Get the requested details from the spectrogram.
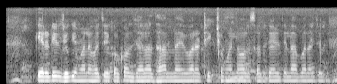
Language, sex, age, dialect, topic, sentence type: Bengali, female, 41-45, Jharkhandi, banking, statement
